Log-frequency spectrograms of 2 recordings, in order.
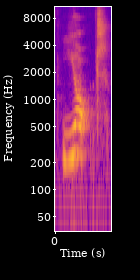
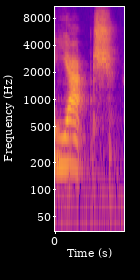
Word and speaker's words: yacht: I always want to say Yatch, just because of how it's spelled. It's like that's how I used to pronounce it when I was little and didn't know words.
